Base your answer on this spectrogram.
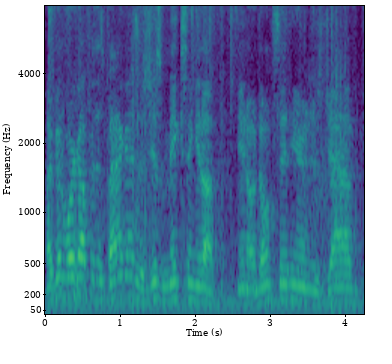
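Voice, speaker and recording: A man speaks at a very fast pace, his pitch varying in an ordinary way, with light background noise behind him. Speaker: kickboxing instructor. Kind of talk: tutorial. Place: gym. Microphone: camera far.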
